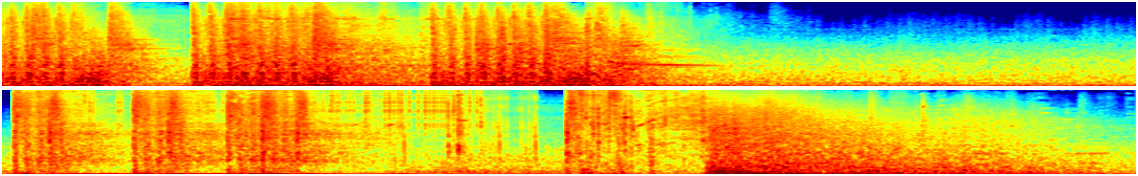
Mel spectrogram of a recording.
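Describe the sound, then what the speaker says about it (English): Gunfire in the video game Watch Dogs: Legion: loud rapid bursts of automatic shots fired in clustered volleys, broken by quieter gaps and sharp resumptions. "Who's shooting down this end?"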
